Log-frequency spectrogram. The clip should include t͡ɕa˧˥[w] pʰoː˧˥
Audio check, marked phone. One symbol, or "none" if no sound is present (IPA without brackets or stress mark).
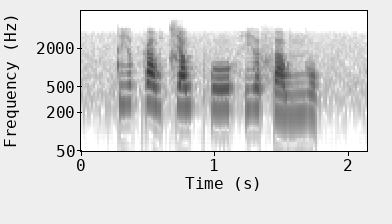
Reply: w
